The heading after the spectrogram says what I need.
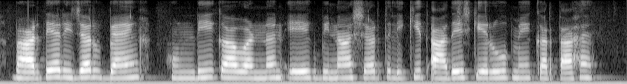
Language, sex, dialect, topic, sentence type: Hindi, female, Garhwali, banking, statement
